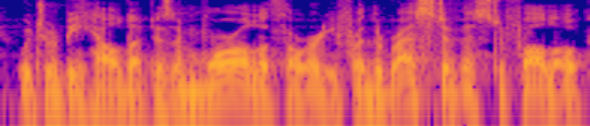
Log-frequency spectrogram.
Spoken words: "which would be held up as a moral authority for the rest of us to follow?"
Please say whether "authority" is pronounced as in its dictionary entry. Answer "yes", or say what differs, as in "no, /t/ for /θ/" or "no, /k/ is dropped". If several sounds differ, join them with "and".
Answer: yes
